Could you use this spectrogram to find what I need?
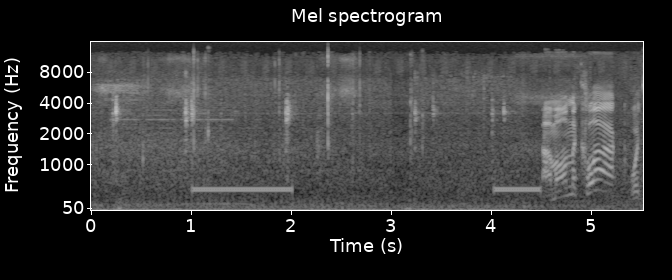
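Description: A phone's ringing tone sounds through the earpiece in short bursts.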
